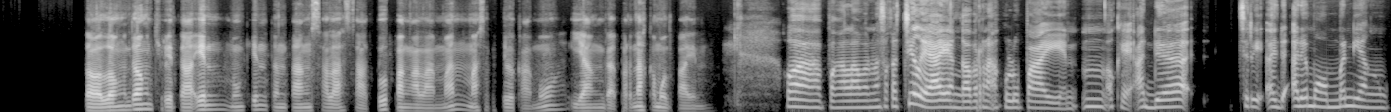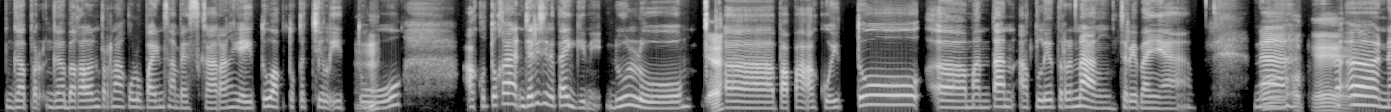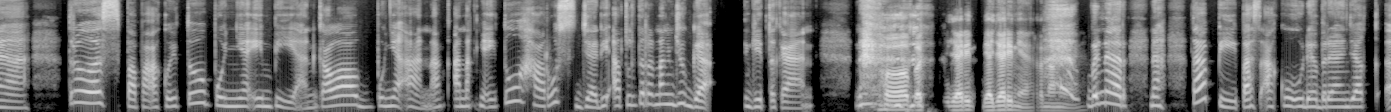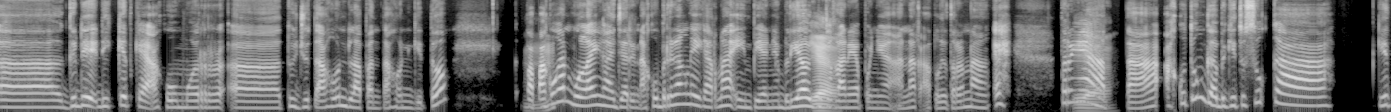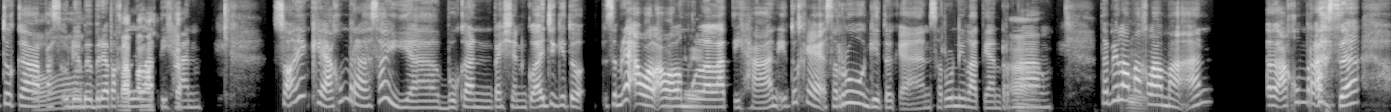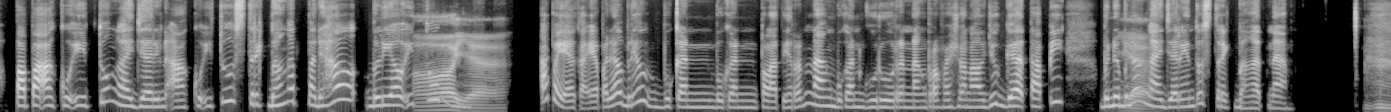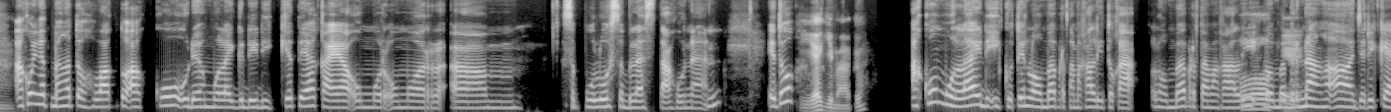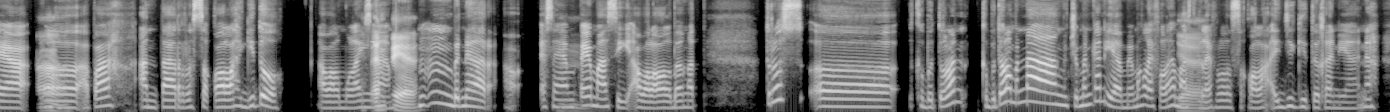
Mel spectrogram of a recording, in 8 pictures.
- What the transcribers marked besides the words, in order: tongue click; laughing while speaking: "Nah"; in English: "passion-ku"; in English: "strict"; in English: "strict"; tongue click
- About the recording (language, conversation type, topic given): Indonesian, podcast, Bisakah kamu menceritakan salah satu pengalaman masa kecil yang tidak pernah kamu lupakan?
